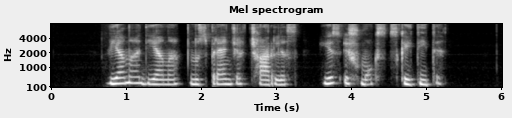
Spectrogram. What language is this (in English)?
Lithuanian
